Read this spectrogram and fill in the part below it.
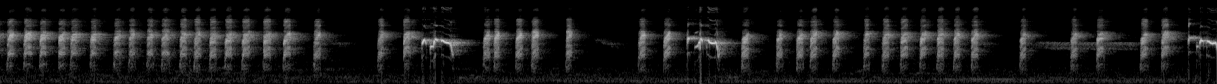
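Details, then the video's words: Wild sooty-headed bulbul in natural song, without added tutor phrases. Rapid bursts of sharp, bright chirps arrive in quick runs. Brief pauses separate the runs, and a few longer downslurred whistles appear near the middle and end. "Suara Kutilang Asli Alam Tanpa Isian Gacor"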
